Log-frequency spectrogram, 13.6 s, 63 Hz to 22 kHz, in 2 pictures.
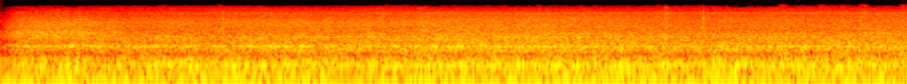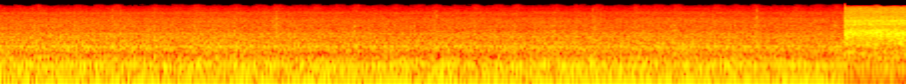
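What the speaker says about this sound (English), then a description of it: "turn the AC on full tilt" A 2008 Ford Escape engine runs steadily with its air conditioning blasting on full, a loud continuous broadband rumble and blower roar that holds unchanged for the whole stretch before cutting off abruptly at the end.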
